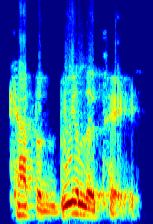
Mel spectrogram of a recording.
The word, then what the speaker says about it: capability: So this E sound gets reduced, becomes swa. Capability, capability.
